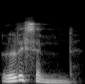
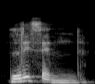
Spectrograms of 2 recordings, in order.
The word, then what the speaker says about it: listened: twice with the word listened. That's Listened, the past simple or past participle form. Listened. Don't be tempted to pronounce ED, that E. The E is silent, so listened. Don't add an extra syllable.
